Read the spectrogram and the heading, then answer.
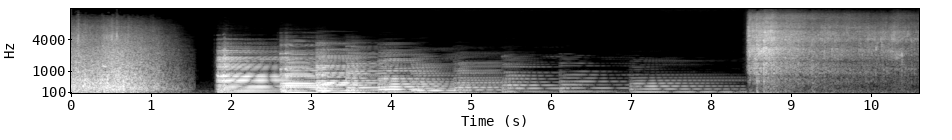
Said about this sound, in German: Willst du den Butt wirklich braten?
